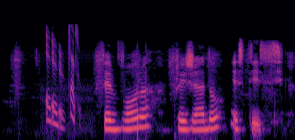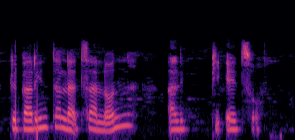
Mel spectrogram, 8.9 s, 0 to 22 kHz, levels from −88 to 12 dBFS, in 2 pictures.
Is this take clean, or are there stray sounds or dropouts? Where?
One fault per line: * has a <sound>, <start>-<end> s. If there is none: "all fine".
* has a chirp, 0.7-1.2 s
